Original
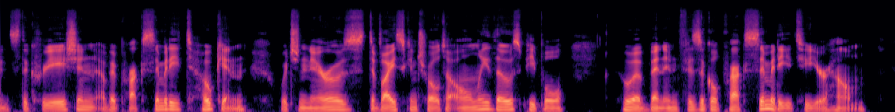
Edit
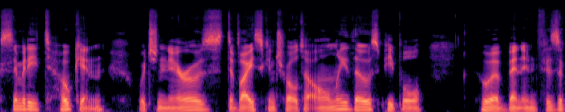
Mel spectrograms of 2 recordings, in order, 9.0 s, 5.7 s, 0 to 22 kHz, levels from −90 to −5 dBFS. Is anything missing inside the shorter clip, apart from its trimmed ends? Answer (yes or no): no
